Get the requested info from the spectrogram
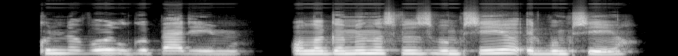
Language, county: Lithuanian, Alytus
